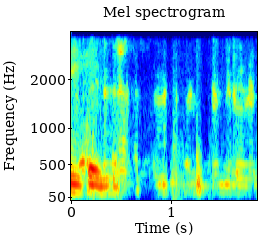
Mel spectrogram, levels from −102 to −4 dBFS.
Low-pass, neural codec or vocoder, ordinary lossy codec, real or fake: 3.6 kHz; none; AAC, 32 kbps; real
